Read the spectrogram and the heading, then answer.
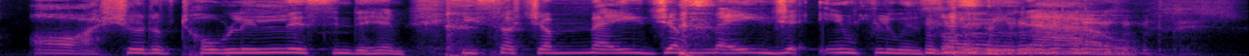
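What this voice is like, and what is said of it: Put-on British accent, pretty good. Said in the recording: “a Russell Brand impersonation ... You have a pretty good British accent.”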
